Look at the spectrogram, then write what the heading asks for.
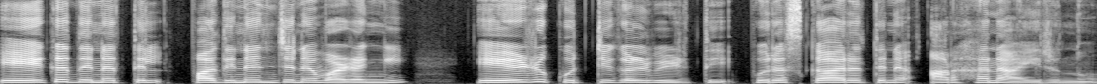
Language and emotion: Malayalam, neutral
